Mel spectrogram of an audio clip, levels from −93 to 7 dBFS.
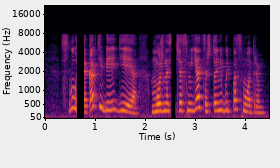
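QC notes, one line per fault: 0.63–0.77 s and 2.51–2.61 s, digital wireless dropout: the speech cuts to near silence for about 146 ms, then about 96 ms. Each gap has clean edges with no noise burst either side, as the receiver mutes quickly whenever the link loses too much data.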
